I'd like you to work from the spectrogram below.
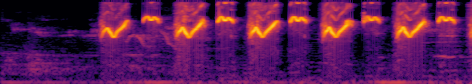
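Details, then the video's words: Cinereous tit singing as a training model for other birds: a rapid, loud run of about eight high two-part notes, each a sharp dipping sweep followed by a thin higher whistle, repeated evenly and clearly. "GELATIK BATU GACOR ANTENG UNTUK MASTERAN"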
